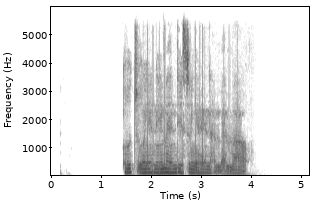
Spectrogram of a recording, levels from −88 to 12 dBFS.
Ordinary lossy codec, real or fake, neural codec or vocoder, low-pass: AAC, 48 kbps; real; none; 5.4 kHz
